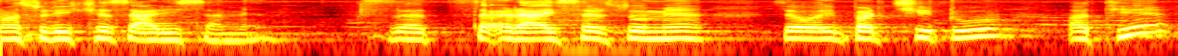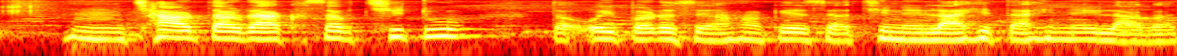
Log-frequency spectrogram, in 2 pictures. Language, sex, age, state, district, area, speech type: Maithili, female, 45-60, Bihar, Muzaffarpur, rural, spontaneous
